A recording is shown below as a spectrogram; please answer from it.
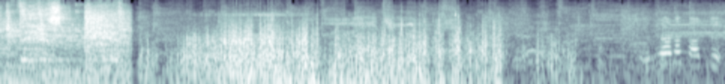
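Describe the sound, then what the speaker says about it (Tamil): Strong wind gusts across a pebble beach on a fall road trip, roaring and buffeting the microphone loudly and continuously, with voices speaking under the rush. "இப்போ செமையாக காற்று அடிக்குது"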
